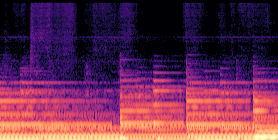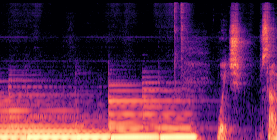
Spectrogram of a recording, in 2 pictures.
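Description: Bass line played back in music software, a run of sustained low notes changing every second or so, clean and prominent, then ending abruptly with a few brief noisy sounds at the close.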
